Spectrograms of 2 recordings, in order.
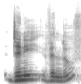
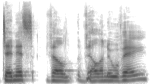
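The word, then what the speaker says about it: Villeneuve: So, Denny Velou, even though it looks like Dennis Villanu.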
